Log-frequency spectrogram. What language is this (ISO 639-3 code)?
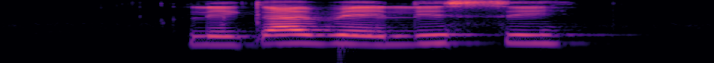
nso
